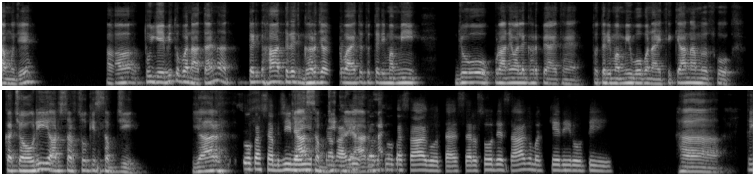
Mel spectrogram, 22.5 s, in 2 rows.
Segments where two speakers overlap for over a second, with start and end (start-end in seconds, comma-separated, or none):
15.6-17.0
